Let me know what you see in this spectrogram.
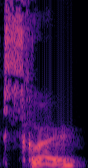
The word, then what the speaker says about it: Sgro: Um, so my last name is spelt is pronounced Scro, and it's spelled S G R O.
